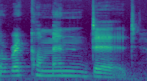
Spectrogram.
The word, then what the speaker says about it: recommended: And my pronunciation is actually really going to emphasize the ED. So recommended, recommended, recommended, recommended. And when I have it right before the word you, I can actually link them together and pronounce the last D as J, right?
